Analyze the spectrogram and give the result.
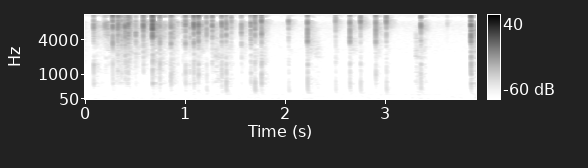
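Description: Long dark painted nails tap and scratch the rubber buttons and casing of a hand-sized, hollow silver-grey plastic TV remote held up close, and the remote is turned over to its dark back. About 21 quick, dry, bright clicks and scratchy ticks come in irregular bursts, each dying instantly with no ring.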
